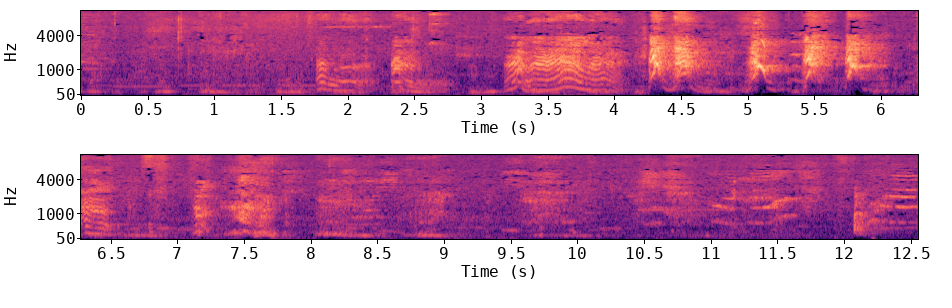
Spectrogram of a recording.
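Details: Tiny female Rottweiler puppy named Sora, at home, gives a burst of short, sharp, high yelping barks mid-clip, several in quick succession, mixed with people talking nearby throughout.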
